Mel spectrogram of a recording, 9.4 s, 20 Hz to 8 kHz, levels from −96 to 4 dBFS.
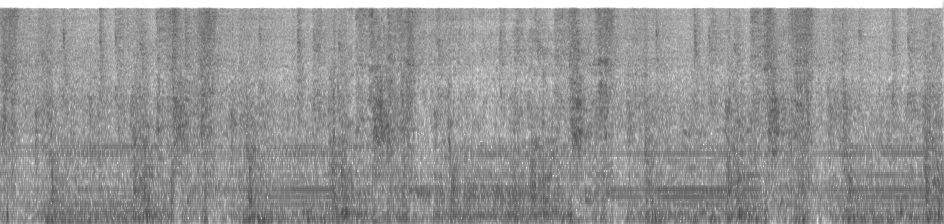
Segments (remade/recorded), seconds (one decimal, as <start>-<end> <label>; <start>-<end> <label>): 0.0-3.5 recorded; 3.5-6.1 remade; 6.1-9.4 recorded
